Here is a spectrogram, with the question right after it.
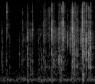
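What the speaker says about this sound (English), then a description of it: "oh my god, I can't open this pack" A foil booster pack wrapper from a Karlov Manor collector box is crinkled and torn open up close, a quick run of sharp crackling, ripping bursts.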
